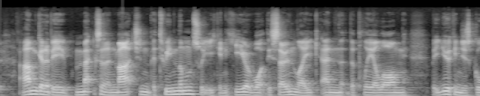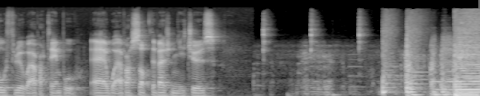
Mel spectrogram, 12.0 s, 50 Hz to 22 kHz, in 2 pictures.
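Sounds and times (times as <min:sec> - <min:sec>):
band playing: 0:09.8 - 0:12.0.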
